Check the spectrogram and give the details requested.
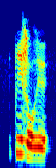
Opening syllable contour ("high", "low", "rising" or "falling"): high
